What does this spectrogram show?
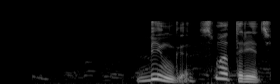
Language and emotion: Russian, positive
